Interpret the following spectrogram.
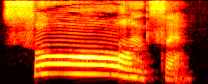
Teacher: наголос падає на склад сон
